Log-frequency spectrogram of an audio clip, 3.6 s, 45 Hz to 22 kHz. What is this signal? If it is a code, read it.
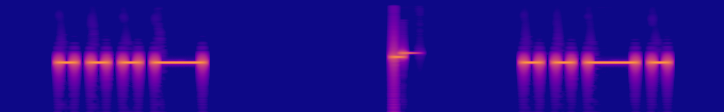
Morse code, heard as a keyed tone, about 15 wpm, 700 Hz. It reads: V F
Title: Single Letters - Rapid-Fire 15wpm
